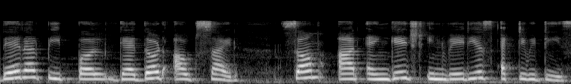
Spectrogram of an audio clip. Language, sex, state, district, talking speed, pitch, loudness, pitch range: English, female, Gujarat, Valsad, 115 wpm, 250 Hz, -14 LUFS, 240-280 Hz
